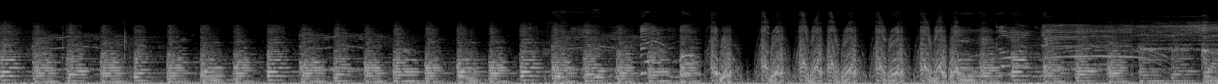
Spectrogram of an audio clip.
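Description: Rhythmic DJ scratching on a Denon DJ Prime Go controller, rapid back-and-forth scratches cutting across a playing music track with a flanger effect, loud and continuous.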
